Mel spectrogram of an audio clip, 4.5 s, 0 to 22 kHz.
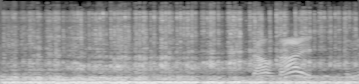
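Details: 2016–2020 Camaro SS V8 with a Rev 9 axle-back exhaust, after fixing a small header exhaust leak once mistaken for a lifter tick: a deep, even rumble with no rasp, rattle or leak tick; exhaust healthy.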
